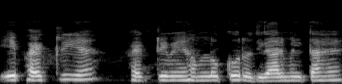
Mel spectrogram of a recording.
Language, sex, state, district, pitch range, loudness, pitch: Hindi, female, Uttar Pradesh, Gorakhpur, 185-210 Hz, -16 LUFS, 195 Hz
